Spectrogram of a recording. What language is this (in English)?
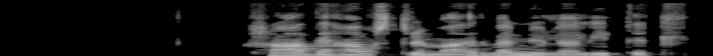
Icelandic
